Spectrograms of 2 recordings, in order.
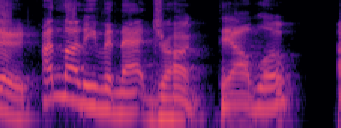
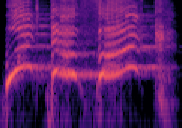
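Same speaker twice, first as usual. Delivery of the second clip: very high, squealed shock; alarmed disbelief. Real, not acted. Streamer facing a game loss, alarmed shriek.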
